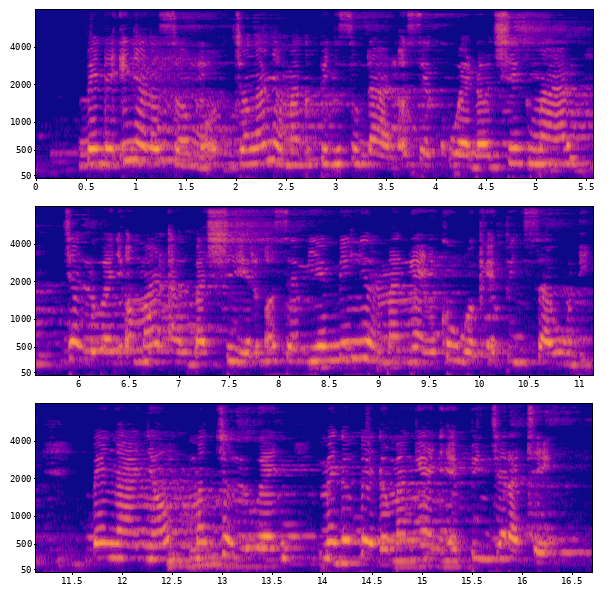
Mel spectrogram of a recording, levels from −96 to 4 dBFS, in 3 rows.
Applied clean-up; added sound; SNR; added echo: classical method WPE with log-MMSE.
